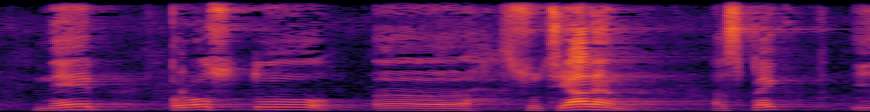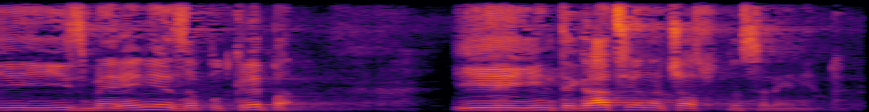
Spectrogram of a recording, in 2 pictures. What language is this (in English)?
Bulgarian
